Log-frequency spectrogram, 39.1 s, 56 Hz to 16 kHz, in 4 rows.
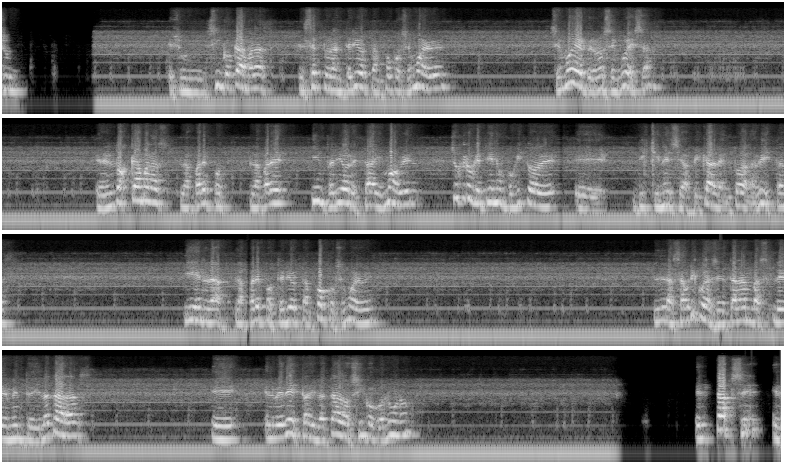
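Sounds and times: low electrical hum: 0.0s - 39.0s
steady high tones: 1.2s - 37.1s.

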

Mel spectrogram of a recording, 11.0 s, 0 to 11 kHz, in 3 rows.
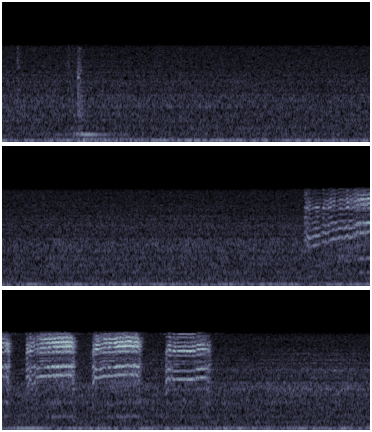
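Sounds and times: falcon calling: 6.7s - 9.5s.

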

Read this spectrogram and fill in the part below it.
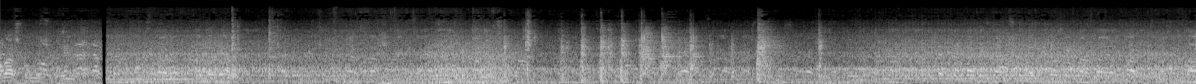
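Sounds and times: diesel engine running: 0.0s - 11.9s
bucket knocks and clanks: 4.9s - 8.5s.

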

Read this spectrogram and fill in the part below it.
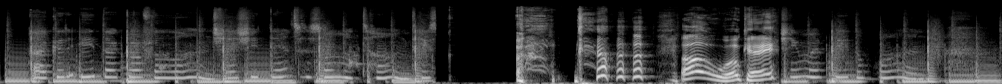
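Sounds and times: woman singing pop song: 0.3s - 4.4s, 7.8s - 9.8s
man laughing loudly: 5.2s - 7.0s.

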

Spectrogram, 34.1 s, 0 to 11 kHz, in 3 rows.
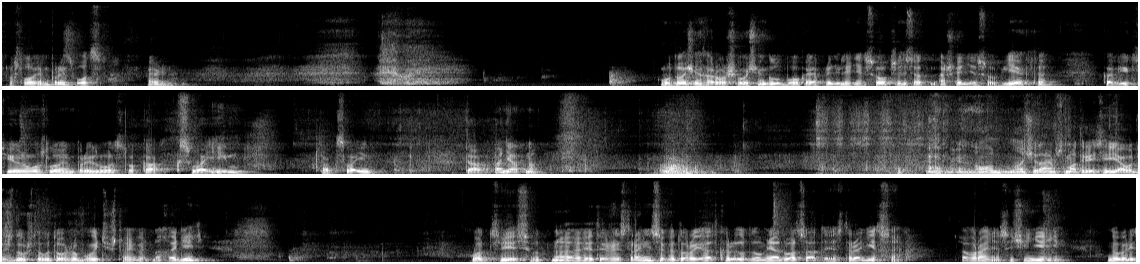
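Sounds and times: person breathing: 1.9s - 4.8s, 10.6s - 11.0s, 15.4s - 16.0s, 24.8s - 26.4s, 33.4s - 33.8s
book pages rustling: 18.9s - 22.1s.

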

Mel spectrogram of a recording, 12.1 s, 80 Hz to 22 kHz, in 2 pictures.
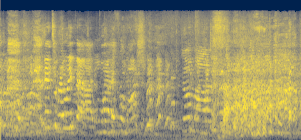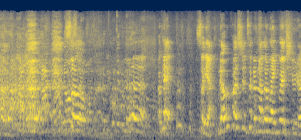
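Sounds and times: indistinct chatter in a hall: 0.0s - 12.0s.

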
